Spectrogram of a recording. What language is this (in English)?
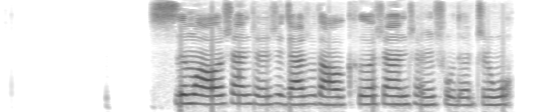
Chinese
